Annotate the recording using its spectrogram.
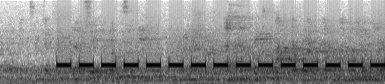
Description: Evenly repeated beeps, with the noise of a crowd indoors. There is no code.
